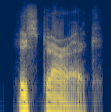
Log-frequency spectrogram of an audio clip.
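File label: "hysteric", American English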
